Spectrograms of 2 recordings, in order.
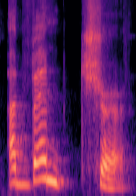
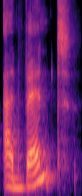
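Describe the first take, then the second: First: The t and y merge into ch. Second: The t and y sounds stay apart. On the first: "when they come together... it sounds like this" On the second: "So we've got Advent, year"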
